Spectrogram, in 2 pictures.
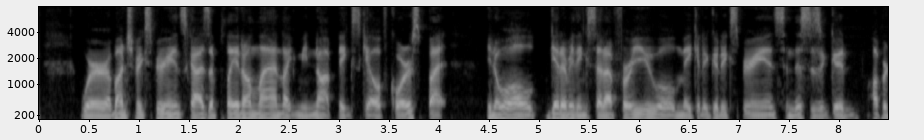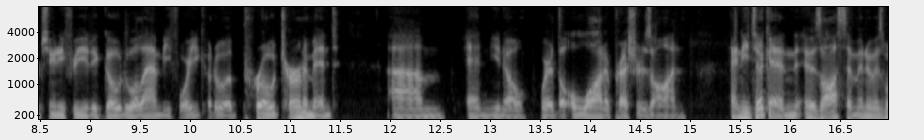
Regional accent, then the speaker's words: Kelowna, British Columbia, Canada; he's actually from my hometown in Kelowna, which is just outside of Vancouver, about 3.5-4 hours away.

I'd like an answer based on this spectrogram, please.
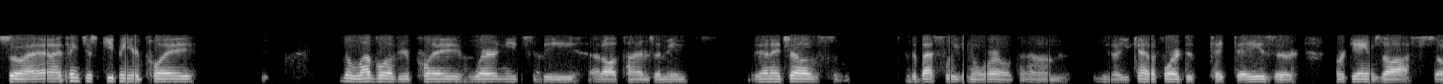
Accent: Weyburn, Saskatchewan, Canada; also born or lived in Estevan; I was born in Estevan, but I'm from Weyburn, Saskatchewan, not about an hour away.

